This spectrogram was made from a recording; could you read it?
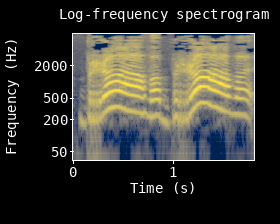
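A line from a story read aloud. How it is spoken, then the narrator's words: Delighted shout, old man. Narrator (Russian): закричал восторженно дедушка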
